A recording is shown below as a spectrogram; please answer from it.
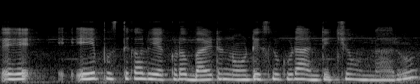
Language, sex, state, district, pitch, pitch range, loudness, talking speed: Telugu, female, Andhra Pradesh, Chittoor, 240 Hz, 220-250 Hz, -23 LUFS, 140 wpm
